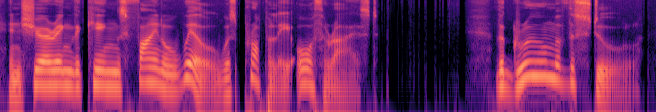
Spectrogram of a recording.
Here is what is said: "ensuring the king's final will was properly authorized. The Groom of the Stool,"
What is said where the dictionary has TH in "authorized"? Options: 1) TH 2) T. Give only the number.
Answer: 1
